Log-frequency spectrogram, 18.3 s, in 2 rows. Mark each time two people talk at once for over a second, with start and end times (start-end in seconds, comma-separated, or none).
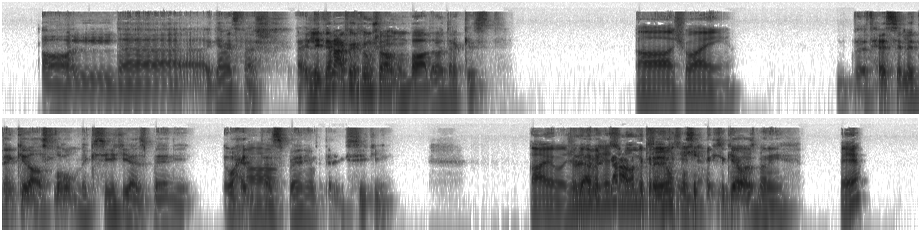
14.9-16.2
